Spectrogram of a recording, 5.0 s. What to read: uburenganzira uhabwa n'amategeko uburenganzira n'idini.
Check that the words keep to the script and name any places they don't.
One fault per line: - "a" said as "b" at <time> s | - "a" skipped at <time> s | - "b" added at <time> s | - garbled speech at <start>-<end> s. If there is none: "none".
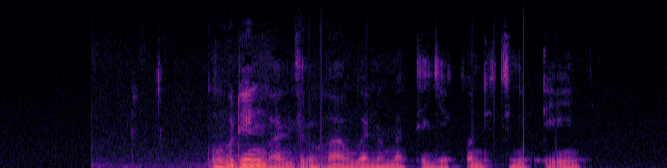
- "uburenganzira" said as "ndetse" at 3.6 s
